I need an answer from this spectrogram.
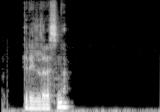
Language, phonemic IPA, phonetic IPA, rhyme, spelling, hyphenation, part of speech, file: Norwegian Bokmål, /²ˈɡrɪlːˌdrɛs.ə.nə/, [ˈɡrɪ̌lːˌdrɛs.ə.nə], -ənə, grilldressene, grill‧dress‧en‧e, noun, Nb-grilldressene.ogg
- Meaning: definite plural of grilldress (“tracksuit worn for grilling or as leisurewear”)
